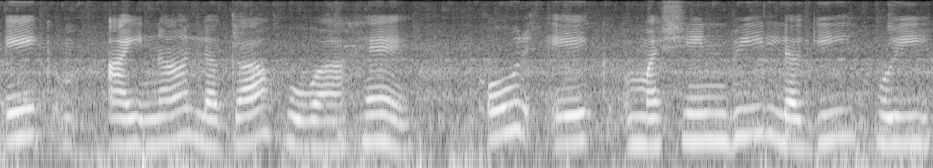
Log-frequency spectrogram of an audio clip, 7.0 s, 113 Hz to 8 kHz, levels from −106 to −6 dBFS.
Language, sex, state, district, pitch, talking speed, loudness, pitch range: Hindi, female, Madhya Pradesh, Dhar, 215 Hz, 95 wpm, -16 LUFS, 200-230 Hz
